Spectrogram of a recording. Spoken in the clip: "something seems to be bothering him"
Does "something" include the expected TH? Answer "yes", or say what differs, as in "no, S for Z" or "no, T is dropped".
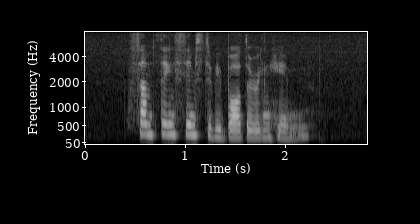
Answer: yes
